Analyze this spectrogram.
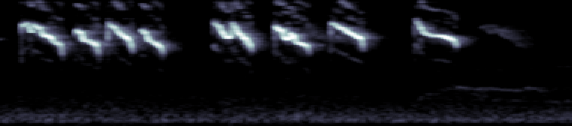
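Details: White-eye song for training caged birds, suited to morning or evening. Short bursts of sharp, high, down-slurred whistled notes in quick groups of three or four, with brief pauses between groups, ending in a fainter thin note.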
